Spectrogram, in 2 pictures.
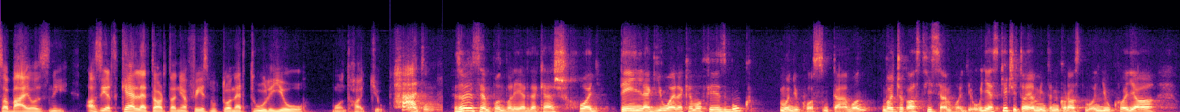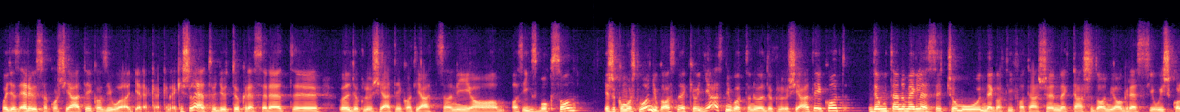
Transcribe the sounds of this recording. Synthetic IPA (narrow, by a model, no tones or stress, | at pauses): sɒbaːjo̞znḭ | ʔɒzeːrt̪kɛlːɛt̪ɒrt̪ɒniɒfeːzbuk̚t̪oːlmɛrt̪ːuːljoː | mo̞̰nt̪hɒ̰cːṵkhat̪ɛzo̞jɒnsɛmpo̞nd̪boːleːrd̪ɛkɛʃho̞ɟt̪eːɲlɛɡjoːɛnɛkɛmɒfeːzbuk | mo̞ɲɟukho̞̰sːut̪a̰ːvo̞̰nvɒc̚t͡ʃɒkɒst̪hisɛ̰mɦo̞̰ɟjo̰ːʔṵɟɛːskit͡ʃit̪o̞jɒmːint̪ɒmiko̞ɾɒst̪mo̞̰ɲɟukho̞ɟɒho̞ɟɒzɛɾøːsɒko̞ʃjaːt̪eːkɒzjoːɛ̰ɒ̰ɟɛ̰ɾɛ̰kɛ̰knɛ̰keːʃlɛɦɛt̪ho̞ɟøːt̪ø̞krɛsɛɾɛt̪ø | øld̪økløːʃja̰ːt̪eːko̞t̪ja̰ːt̪sɒniɒ̰ːziɡzbo̞kso̞n | eːʃɒkːo̞rmo̞ʃt̪mo̞ɲɟukɒst̪nɛkiho̞ɟjaːt̪sɲuɡo̞t̪ːɒnøld̪ø̞klø̰ːʃja̰ːt̪eːko̞t̪ | d̪ɛut̪aːnːɒmɛɡlɛsːɛc̚t͡ʃo̞moːnɛɡɒt̪iːfhɒt̪aːʃɒɛnːɛk̚t̪aːrʃɒd̪ɒlmiɒɡrɛsːijo̰ːiʃkol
